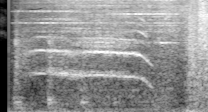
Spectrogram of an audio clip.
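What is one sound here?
A toy train rattles along a plastic track.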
